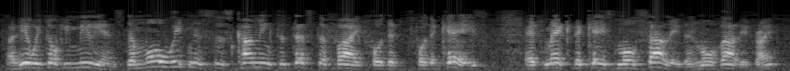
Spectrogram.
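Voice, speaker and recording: A man with a loud, slightly husky voice, pitched a little high, gives a religious talk to a live audience. He tells a long story and keeps putting questions to his listeners. The recording is dull and lo-fi, with the voice taken through a microphone at a live event. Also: animated, normal speed. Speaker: religious teacher speaking to an audience. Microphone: handheld or stand microphone.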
